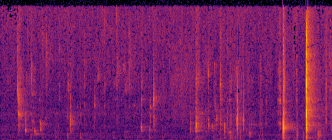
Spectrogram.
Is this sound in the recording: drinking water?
yes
